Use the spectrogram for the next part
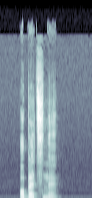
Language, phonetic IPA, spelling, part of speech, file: Polish, [ɔˈbɛt͡snɨ], obecny, adjective, Pl-obecny.ogg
